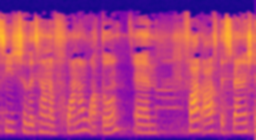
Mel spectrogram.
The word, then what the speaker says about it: Guanajuato: Guanajuato, and fought and fought off the Spanish defense of, it's probably Guanajuato. Guanajuato. Because I'm pretty sure it's a soft G.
